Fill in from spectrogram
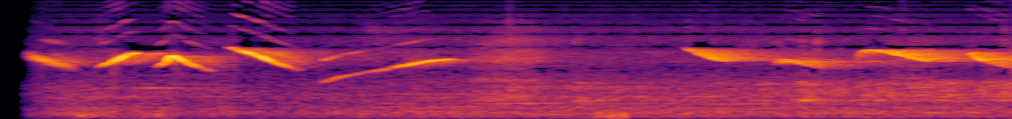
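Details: Green-winged saltator, a true trinca-ferro, singing loud clear whistled phrases: slurred notes sweeping down then up, a long rising whistle, then after a short pause a second run of sustained, gently falling whistles.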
